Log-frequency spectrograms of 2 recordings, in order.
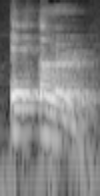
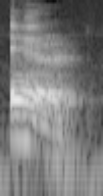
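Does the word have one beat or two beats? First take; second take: two beats; one beat. First: Both vowel parts are stressed, making two beats. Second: Only the first vowel part is stressed, one beat. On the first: The speaker calls it wrong. "뒤에 있는 을 발음도 성대를 그 긴장을 시켜준다고 하면 ... 두 개의 리듬이 생기거든요" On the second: The speaker calls it right. "앞에 있는 강세에서만 성대를 긴장을 시키고 뒤에 있는 ... 모음에서는 풀어주는 거예요"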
